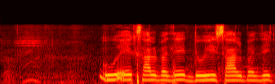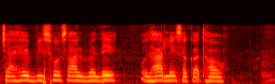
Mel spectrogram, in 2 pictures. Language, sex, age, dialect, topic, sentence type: Bhojpuri, male, 25-30, Western, banking, statement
